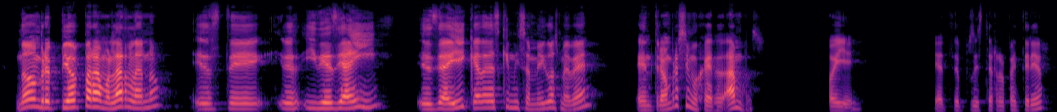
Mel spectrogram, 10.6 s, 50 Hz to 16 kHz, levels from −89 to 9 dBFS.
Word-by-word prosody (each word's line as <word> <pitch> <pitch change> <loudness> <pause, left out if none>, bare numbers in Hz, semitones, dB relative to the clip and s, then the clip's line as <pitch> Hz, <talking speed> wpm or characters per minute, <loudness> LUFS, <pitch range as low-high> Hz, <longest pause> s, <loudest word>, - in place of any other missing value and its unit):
No, 225 +5 +4
hombre, 215 -4 +4
peor 210 +2 +4
para 245 -1 +7
amolarla, 210 0 +5
¿no? 240 +7 -9 0.3
Este, 170 0 -3
y 185 +2 -6
desde 185 +1 +3
ahí 230 +8 +1 0.3
desde 165 +2 -1
ahí, 175 +8 +5
cada 200 -3 -1
vez 205 0 -3
que 215 +1 -10
mis 205 -3 -10
amigos 180 +5 -7
me 145 - -7
ven, 240 - -4 0.4
entre 140 -1 -5
hombres - - -5
y - - -8
mujeres, - - -4
ambos: - - -2 0.6
"Oye, 130 +5 -8 0.7
¿ya - - -13
te - - -19
pusiste 135 -1 -18
ropa 135 +1 -15
interior?" 155 +7 -9
190 Hz, 170 wpm, -24 LUFS, 170-210 Hz, 0.7 s, para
